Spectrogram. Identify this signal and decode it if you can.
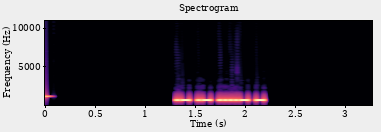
Morse code, heard as a keyed tone, about 44 wpm, 700 Hz. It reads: AA4T
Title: All Cut Numbers - 4-Digit 45wpm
